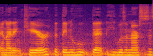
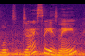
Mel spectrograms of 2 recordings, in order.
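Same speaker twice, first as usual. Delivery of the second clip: play-acted teasing, mischievous, quick, soft and playful; 5 dB quieter than usual. Retelling what a woman said about her last relationship, imitating her playful tone. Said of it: "she playfully says".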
